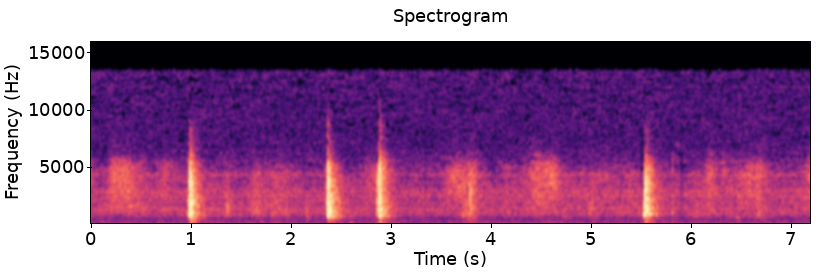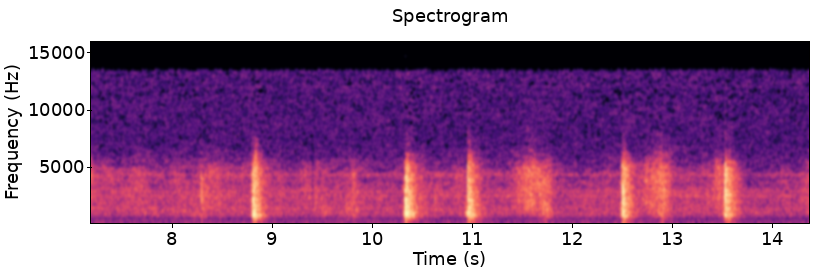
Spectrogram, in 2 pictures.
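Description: A wooden staff whooshes sharply through the air.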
